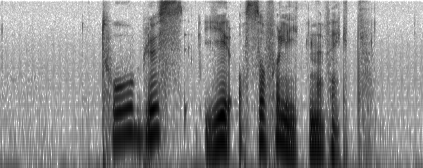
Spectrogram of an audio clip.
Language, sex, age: Norwegian, female, 48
